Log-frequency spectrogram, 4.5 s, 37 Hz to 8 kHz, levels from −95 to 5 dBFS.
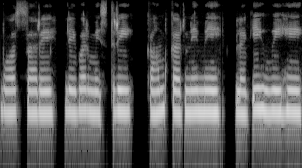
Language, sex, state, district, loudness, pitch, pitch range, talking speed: Hindi, female, Bihar, Lakhisarai, -20 LUFS, 220 Hz, 220-225 Hz, 145 wpm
